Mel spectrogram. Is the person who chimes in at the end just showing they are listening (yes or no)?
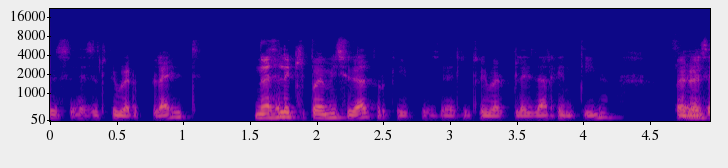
yes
